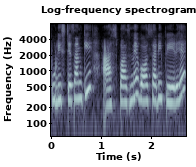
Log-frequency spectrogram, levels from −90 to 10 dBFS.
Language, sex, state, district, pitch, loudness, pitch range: Hindi, female, Uttar Pradesh, Muzaffarnagar, 270 Hz, -17 LUFS, 255-295 Hz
